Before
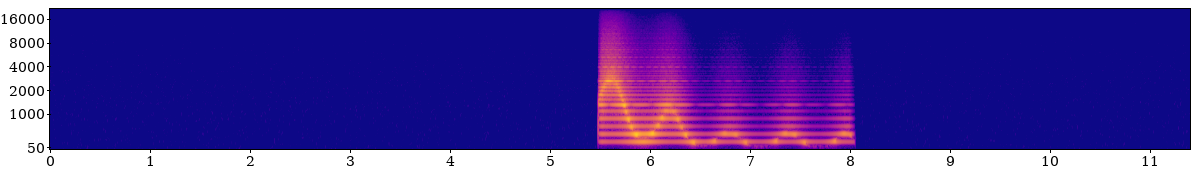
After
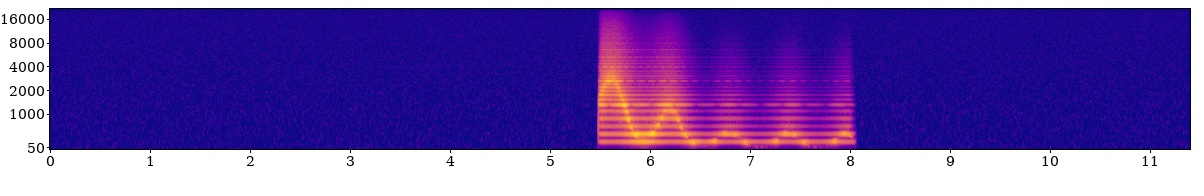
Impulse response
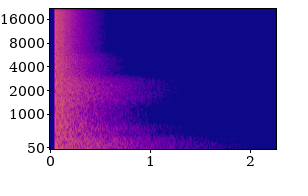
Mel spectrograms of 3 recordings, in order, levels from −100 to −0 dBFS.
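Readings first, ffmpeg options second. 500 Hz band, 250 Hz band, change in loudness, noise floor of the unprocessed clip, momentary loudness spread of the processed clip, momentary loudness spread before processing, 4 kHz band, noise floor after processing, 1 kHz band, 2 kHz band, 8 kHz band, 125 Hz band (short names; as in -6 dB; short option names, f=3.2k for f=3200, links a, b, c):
+5.5 dB, +7.0 dB, +5.5 dB, -82 dBFS, 19 LU, 19 LU, +7.0 dB, -76 dBFS, +6.5 dB, +5.0 dB, +6.5 dB, n/a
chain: -filter_complex "[0:a]asplit=2[a][b];[b]adelay=13,volume=-11dB[c];[a][c]amix=inputs=2:normalize=0,volume=6dB"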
